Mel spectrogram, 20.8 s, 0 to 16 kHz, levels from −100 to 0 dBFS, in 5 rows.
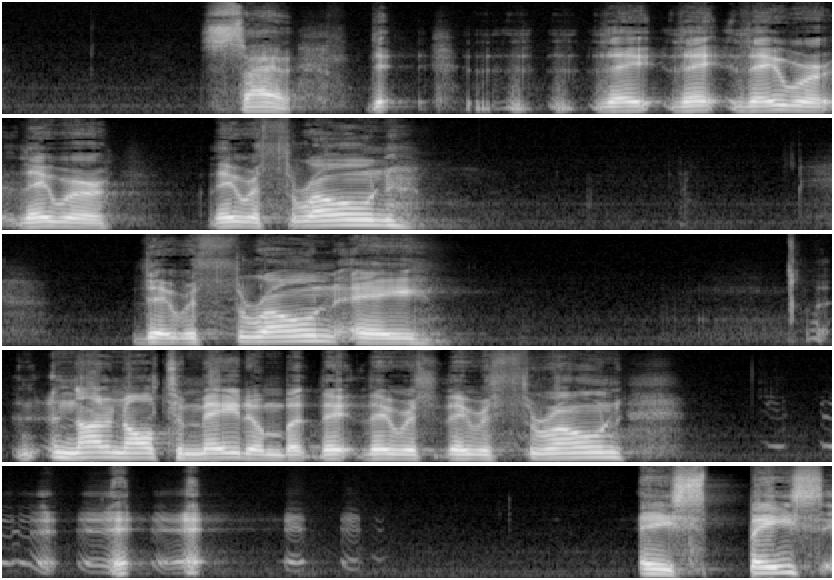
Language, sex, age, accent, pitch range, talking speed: English, male, 50-69, American, 135-170 Hz, 80 wpm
